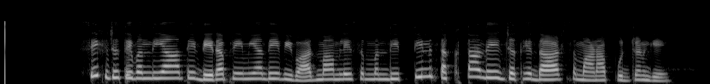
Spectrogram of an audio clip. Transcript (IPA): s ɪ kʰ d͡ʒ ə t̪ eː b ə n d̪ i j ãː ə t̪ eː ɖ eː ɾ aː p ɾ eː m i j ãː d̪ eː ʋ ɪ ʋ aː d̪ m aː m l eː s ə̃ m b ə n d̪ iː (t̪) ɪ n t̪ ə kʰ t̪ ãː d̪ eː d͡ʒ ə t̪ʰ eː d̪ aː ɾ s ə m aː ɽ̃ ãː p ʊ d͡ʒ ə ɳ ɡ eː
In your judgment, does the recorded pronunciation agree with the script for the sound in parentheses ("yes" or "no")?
yes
